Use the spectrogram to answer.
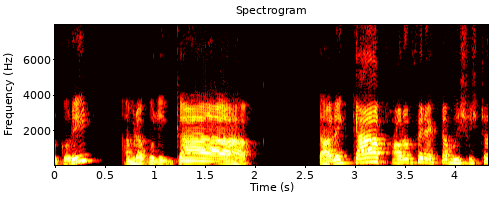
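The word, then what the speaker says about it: كاف: এবং কাফের মাখরাজ হচ্ছে এই কফের মতোই জিহ্বার গোড়া, তবে জিহ্বার গোড়া থেকে আরেকটু সামনে বেড়ে তার বরাবর যে উপরের তালু আছে, এই তালুর সাথে লাগিয়ে দিতে হবে।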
